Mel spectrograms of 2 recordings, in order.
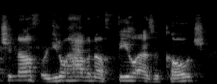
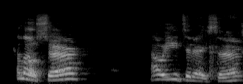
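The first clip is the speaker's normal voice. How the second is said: mocking, put-on, suddenly polite schoolboy voice; 2 semitones higher than usual. Teasing the listener about the principal sitting down, the speaker imitates Johnny Spin rate, mock-polite. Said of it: "your posture gets up".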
